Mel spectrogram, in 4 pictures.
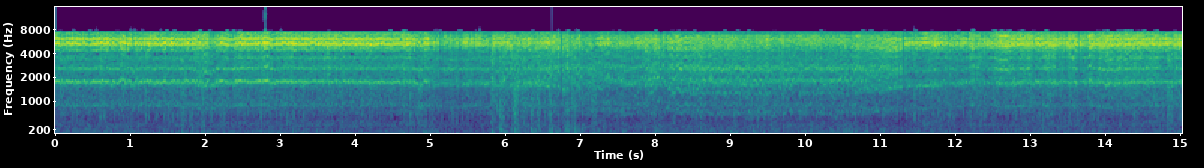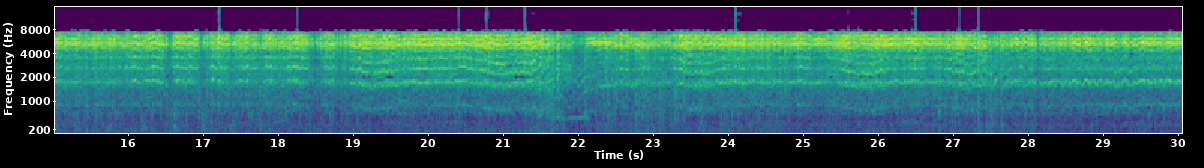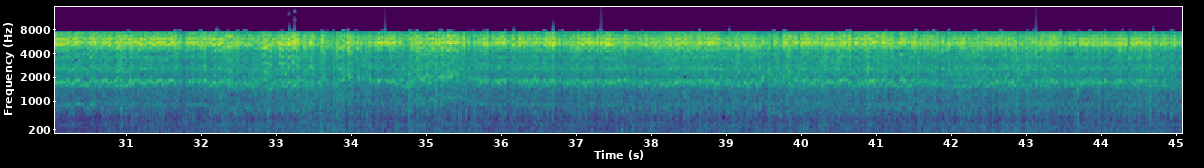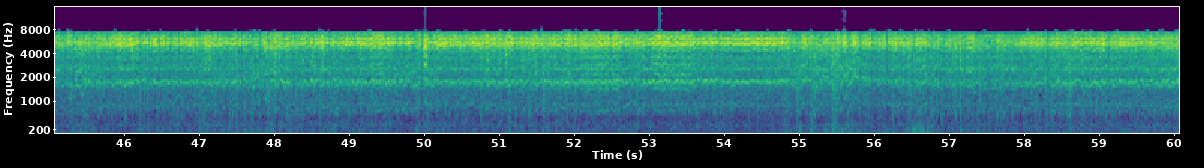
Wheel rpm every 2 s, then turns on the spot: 230, 230, 230, 220, 200, 200, 230, 230, 240, 230, 220, 200, 230, 230, 230, 230, 220, 250, 240, 230, 220, 230, 230, 230, 210, 220, 210, 230, 230, 230.
none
